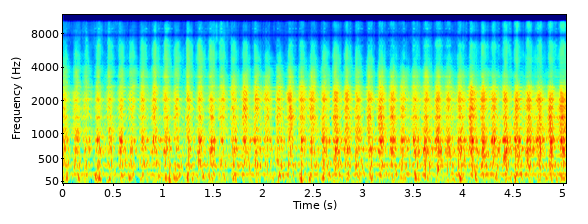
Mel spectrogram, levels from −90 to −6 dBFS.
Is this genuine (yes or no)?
no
